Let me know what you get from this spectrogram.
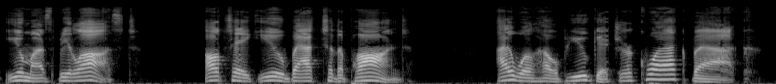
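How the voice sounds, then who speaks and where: Woman voicing an earnest, slow-talking young boy cat. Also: low-pitched, animated, sharp tone, exaggerated voice. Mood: reassuring. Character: kind, puzzled young male cartoon cat. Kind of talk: storybook character voice.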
